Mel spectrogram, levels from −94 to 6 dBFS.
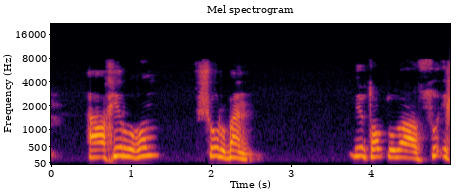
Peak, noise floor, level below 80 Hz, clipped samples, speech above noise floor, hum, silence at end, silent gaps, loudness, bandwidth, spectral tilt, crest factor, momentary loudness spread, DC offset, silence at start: -4 dBFS; -68 dBFS; -74 dBFS; under 0.1%; 50 dB; none; 0 s; none; -19 LUFS; 8 kHz; -5.5 dB/octave; 16 dB; 13 LU; under 0.1%; 0.45 s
